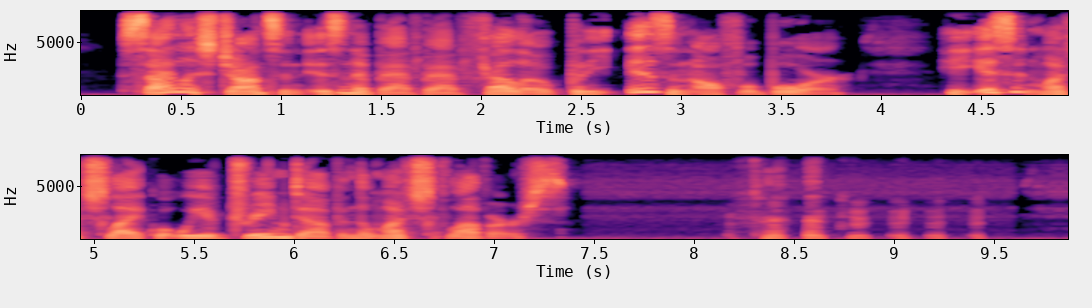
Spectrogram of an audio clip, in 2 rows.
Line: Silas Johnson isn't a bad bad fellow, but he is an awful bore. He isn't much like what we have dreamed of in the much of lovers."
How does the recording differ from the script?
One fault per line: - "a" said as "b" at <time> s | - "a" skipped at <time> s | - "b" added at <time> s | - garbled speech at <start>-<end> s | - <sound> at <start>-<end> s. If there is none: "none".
- laugh at 8.2-9.5 s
